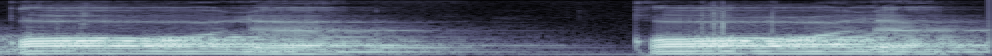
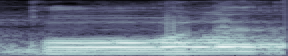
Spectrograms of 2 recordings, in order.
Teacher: ചുണ്ടിൻ്റെ സ്വാധീനം തഫ്ഖീമിൽ ഉണ്ടാവുകയില്ല എന്നത് പ്രത്യേകം ശ്രദ്ധിക്കുക.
